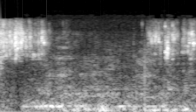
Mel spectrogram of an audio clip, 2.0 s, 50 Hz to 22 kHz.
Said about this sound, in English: And on your kiwi, you want to do 3 ounces of your Bacardi, 2.5, but you know, I'm a little heavy, so. Okay. And I'm gonna pour that on up.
